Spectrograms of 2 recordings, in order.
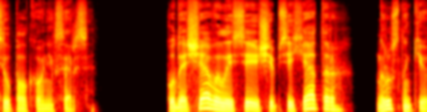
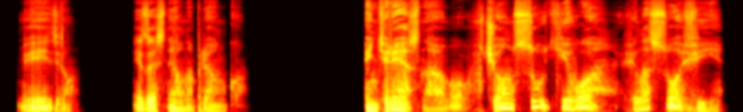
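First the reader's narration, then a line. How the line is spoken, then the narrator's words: Muttering to himself. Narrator (Russian): пробормотал себе под нос Даринг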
